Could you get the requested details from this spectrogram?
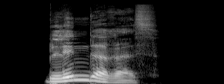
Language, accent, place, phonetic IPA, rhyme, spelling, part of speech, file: German, Germany, Berlin, [ˈblɪndəʁəs], -ɪndəʁəs, blinderes, adjective, De-blinderes.ogg
- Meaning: strong/mixed nominative/accusative neuter singular comparative degree of blind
